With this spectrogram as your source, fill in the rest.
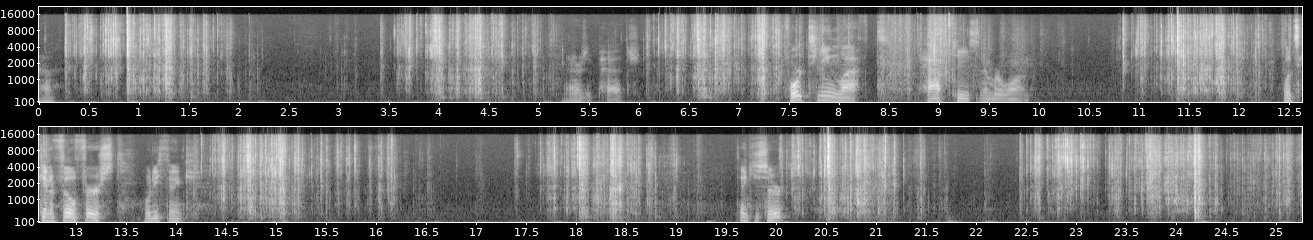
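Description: Foil wrappers crinkle and tear as card packs are ripped open.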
